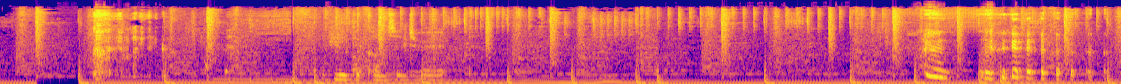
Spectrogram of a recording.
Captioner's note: laughs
